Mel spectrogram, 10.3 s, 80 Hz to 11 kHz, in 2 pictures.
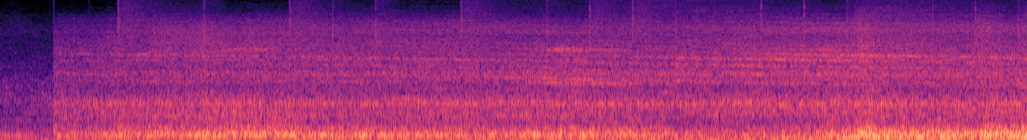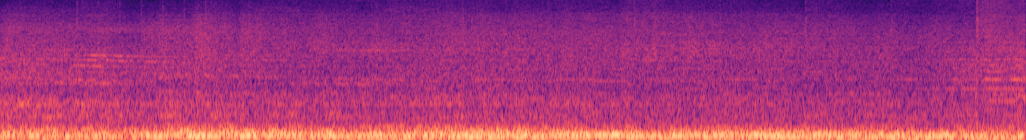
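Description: Manchester Metrolink M5000 tram pulling into the platform: its wheels rumble on the rails under a faint electric whine. It grows louder from about four seconds in as it draws level and runs past close by.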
